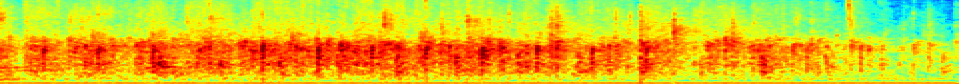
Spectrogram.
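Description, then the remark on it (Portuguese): An audience applauds for Jesus at a preacher's call, clapping steadily for about five seconds, a dense wash of many hands clapping at once, sustained and fairly loud, with a faint low hum underneath and no talking. “Dê um aplauso a Jesus que venceu o mundo.”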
